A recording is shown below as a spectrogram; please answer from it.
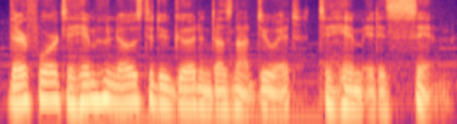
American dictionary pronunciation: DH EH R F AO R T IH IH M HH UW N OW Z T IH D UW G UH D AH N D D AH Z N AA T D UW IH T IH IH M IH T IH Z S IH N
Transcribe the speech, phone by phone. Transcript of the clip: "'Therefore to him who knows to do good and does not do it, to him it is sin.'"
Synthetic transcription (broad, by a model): DH EH R F AO R T IH IH M HH UW N OW Z T IH D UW G UH D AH N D D AH Z N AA T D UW IH T IH IH M IH T IH Z S IH N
